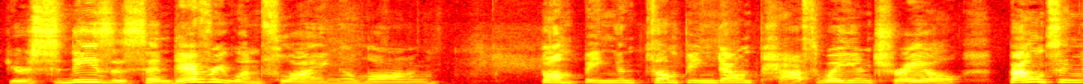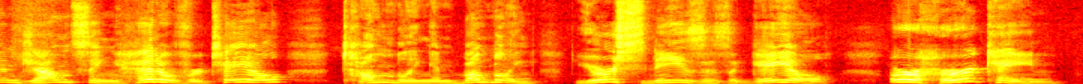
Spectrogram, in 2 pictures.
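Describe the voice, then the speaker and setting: Woman voices a worried buffalo, slow pleading rhyme. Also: a little high, expressive, fairly bright tone, heavily acted.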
